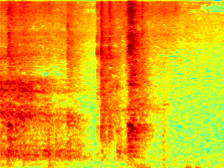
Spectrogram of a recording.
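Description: Near silence, with two faint short clicks about a second in, typical of handling a cardboard box and a small object at a table.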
